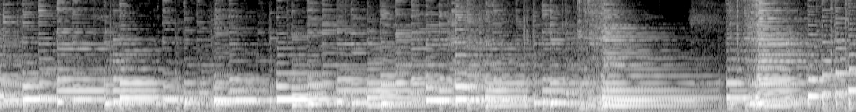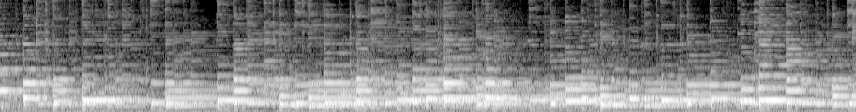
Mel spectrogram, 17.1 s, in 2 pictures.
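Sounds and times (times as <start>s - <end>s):
classical guitar piece in C: 0.0s - 17.1s.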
